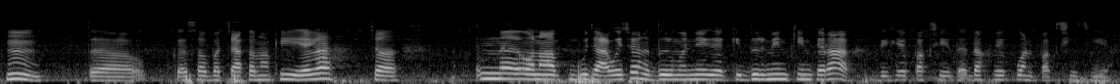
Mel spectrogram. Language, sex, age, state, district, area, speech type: Maithili, female, 45-60, Bihar, Araria, urban, spontaneous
